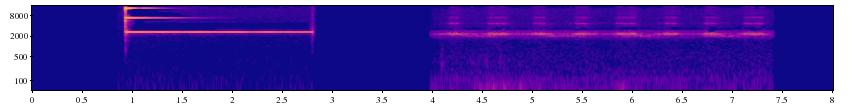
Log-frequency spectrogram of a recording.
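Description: A ding sound effect: a single bright bell-like strike about a second in that rings for about two seconds and is cut off. After a pause comes a second effect, a high tone pulsing about two and a half times a second for a few seconds.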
